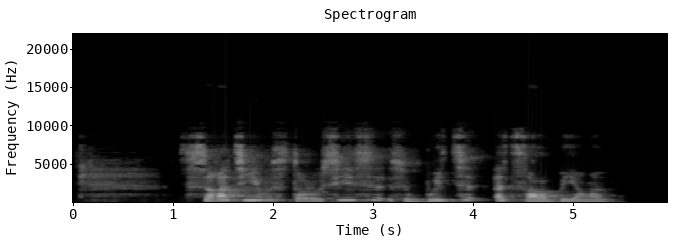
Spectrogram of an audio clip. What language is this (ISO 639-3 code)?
kab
